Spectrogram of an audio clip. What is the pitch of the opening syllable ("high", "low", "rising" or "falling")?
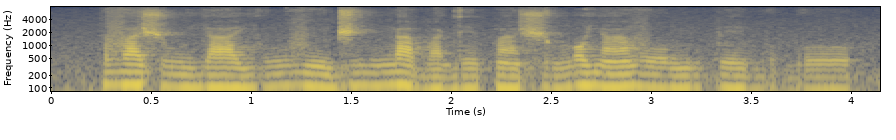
high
